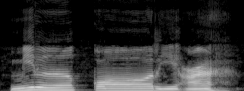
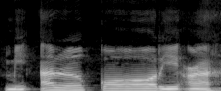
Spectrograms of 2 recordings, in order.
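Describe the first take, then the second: First: It runs straight into 'l' with no glottal stop. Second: A glottal stop is pronounced before 'al'. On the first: The speaker calls it right. "menjadi langsung pada lam sukun" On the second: The speaker calls it wrong.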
